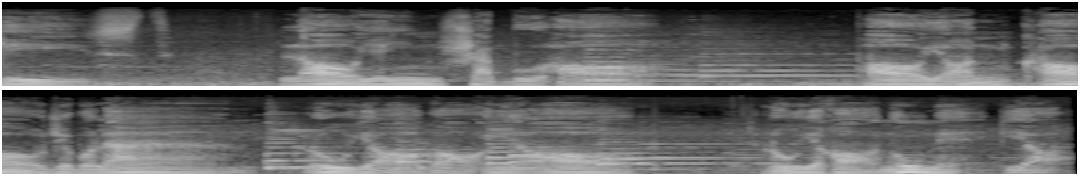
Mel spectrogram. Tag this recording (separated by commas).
Music, Speech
